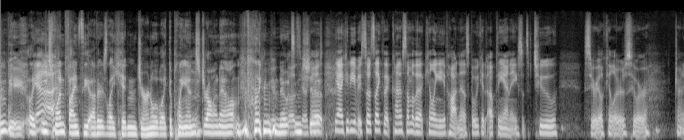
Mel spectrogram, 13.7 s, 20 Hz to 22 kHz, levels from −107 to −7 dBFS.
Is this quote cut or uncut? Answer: uncut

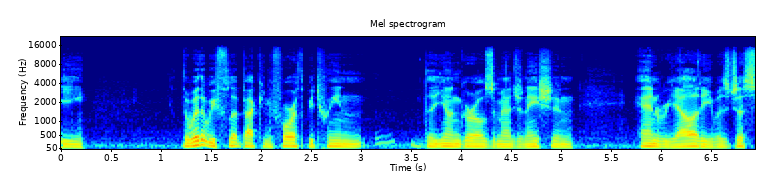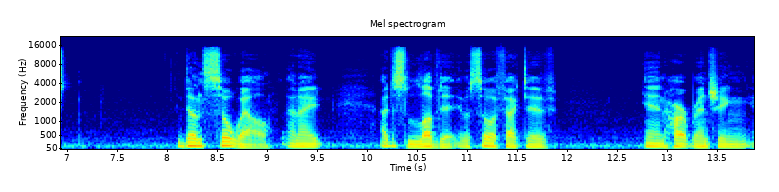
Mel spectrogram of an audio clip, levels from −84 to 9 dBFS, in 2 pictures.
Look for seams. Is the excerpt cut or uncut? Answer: uncut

